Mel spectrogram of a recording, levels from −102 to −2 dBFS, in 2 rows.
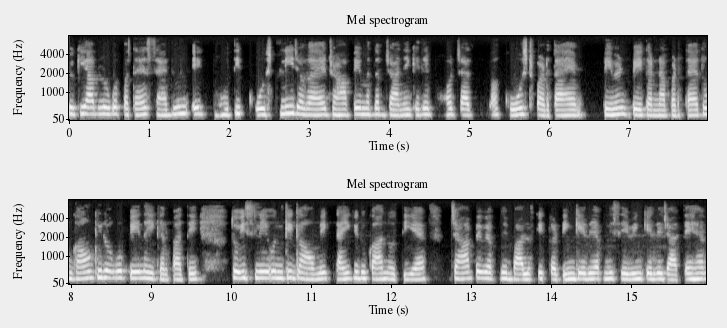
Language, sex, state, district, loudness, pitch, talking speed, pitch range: Hindi, female, Uttarakhand, Uttarkashi, -14 LUFS, 205 Hz, 235 wpm, 195-225 Hz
